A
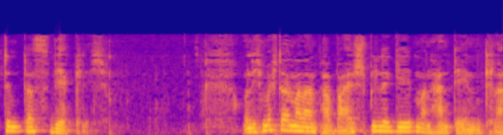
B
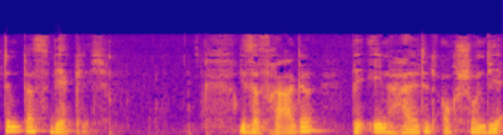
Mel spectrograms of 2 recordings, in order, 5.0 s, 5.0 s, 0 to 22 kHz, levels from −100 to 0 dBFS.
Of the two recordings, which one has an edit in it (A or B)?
B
